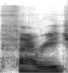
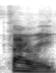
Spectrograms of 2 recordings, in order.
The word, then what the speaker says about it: Farage: It's like a certain politician, you know, it's not Farage, it's not Farage, it's Farage, because you don't say garage, it's garage.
